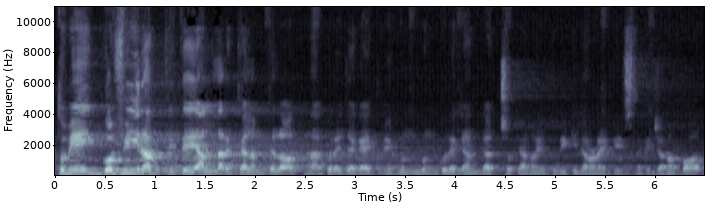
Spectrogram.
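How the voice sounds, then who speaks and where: Stern humble ruler, questioning, bright tense voice, echoey hall, as a male preacher tells it. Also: medium pitch, fairly quick, lightly acted. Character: stern yet humble old caliph questioning a woman.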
